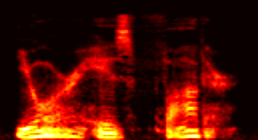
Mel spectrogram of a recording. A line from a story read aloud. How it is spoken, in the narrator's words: I said quietly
